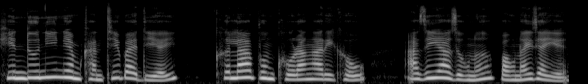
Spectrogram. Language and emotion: Bodo, neutral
